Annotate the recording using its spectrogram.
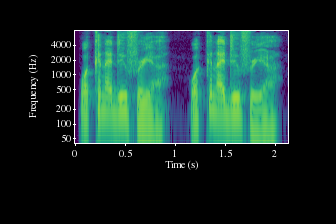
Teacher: we really smush our words together and ask this question really quickly when we say it in a natural way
